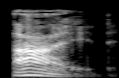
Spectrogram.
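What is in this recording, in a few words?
"ide", British English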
